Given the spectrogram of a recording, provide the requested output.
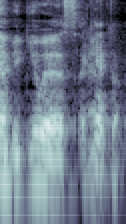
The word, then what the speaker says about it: ambiguous: can't talk right now ambiguous why can't I say that word ambiguous ambiguous oh my god um you're putting the emphasis on the wrong syllable right I'm drunk I'm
